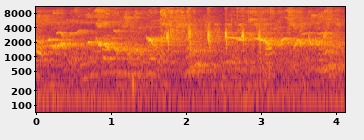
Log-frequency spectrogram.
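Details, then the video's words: Sweet lovebird singing, a quick run of sharp squeaky chirps and slurred whistles, several clipped notes per second over steady chatter. "LOVE BIRDS suara yang indah dan Panjang"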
